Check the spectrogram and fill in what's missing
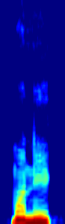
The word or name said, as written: manip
